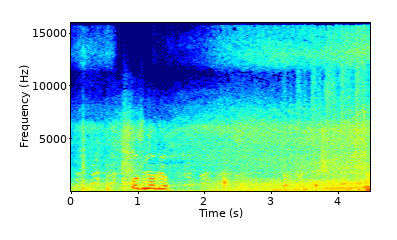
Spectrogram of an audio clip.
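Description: Pressure washer spraying water onto a metal grating, a steady hiss that builds and grows louder through the second half.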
